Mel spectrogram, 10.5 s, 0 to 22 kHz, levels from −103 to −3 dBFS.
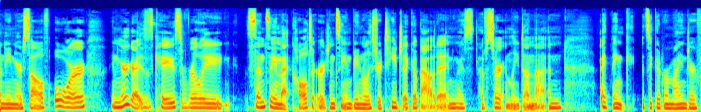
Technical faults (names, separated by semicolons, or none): none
